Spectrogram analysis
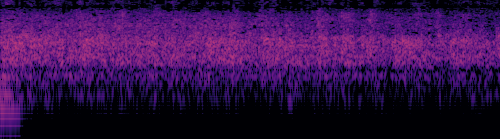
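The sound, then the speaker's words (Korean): A church audience at a service claps steadily in a dense, continuous wash of applause that fills the whole stretch at an even level, welcoming three newcomers. “우리 세 분 한번 우리 박수로 환영하겠습니다.”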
